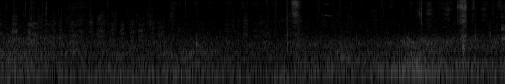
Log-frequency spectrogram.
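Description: Small dogs panting close by, with a couple of sharp clicks about three seconds in and near the end.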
